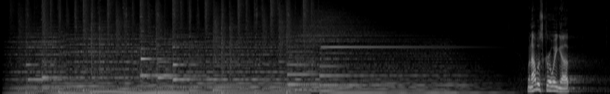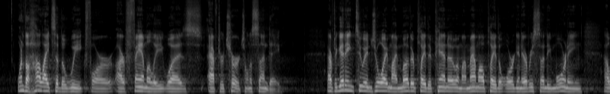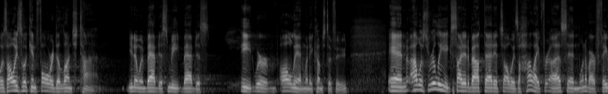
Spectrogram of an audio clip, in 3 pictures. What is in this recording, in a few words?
Sermon English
